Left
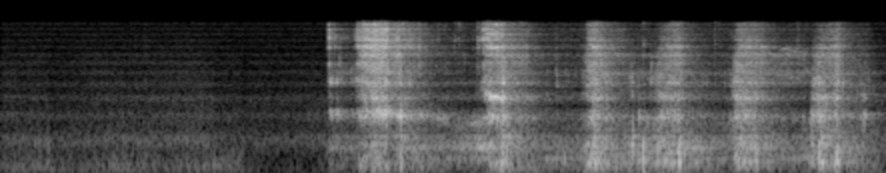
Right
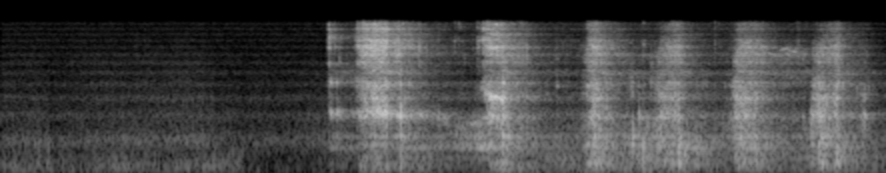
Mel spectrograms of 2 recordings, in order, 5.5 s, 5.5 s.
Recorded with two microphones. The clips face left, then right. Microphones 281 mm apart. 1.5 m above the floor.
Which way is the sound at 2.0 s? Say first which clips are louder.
Left 2 dB; 35° left (ahead or behind).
